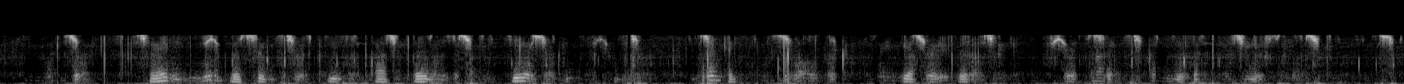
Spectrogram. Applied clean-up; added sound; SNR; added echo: neural separator model SepFormer WHAMR!.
